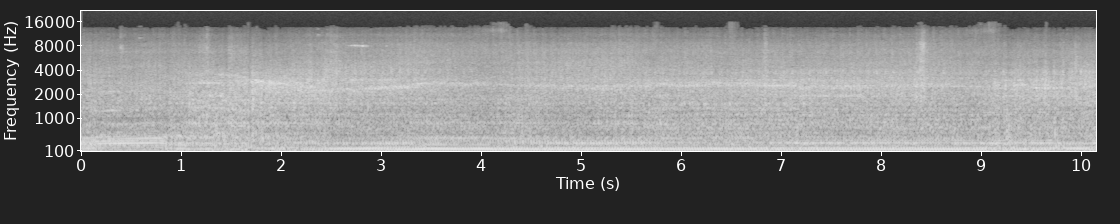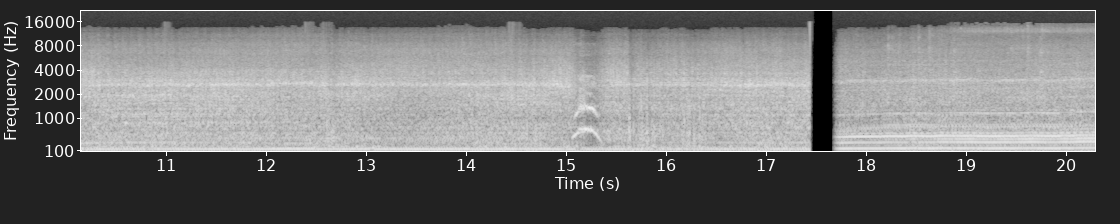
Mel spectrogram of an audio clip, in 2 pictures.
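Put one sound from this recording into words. A buggy engine idles with a steady low rumble close by.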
